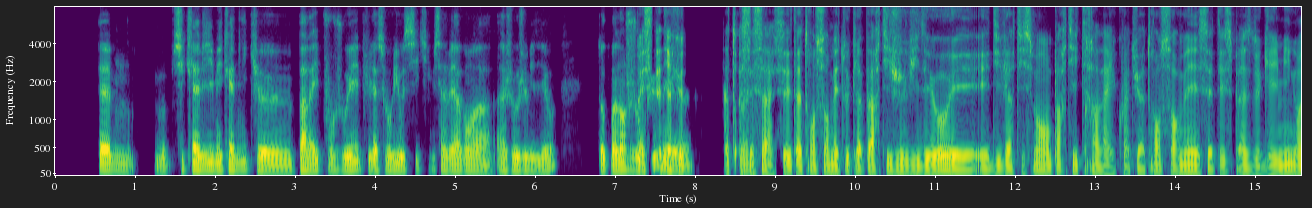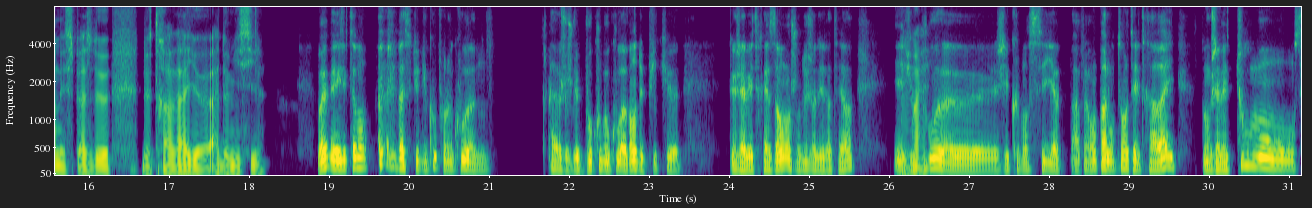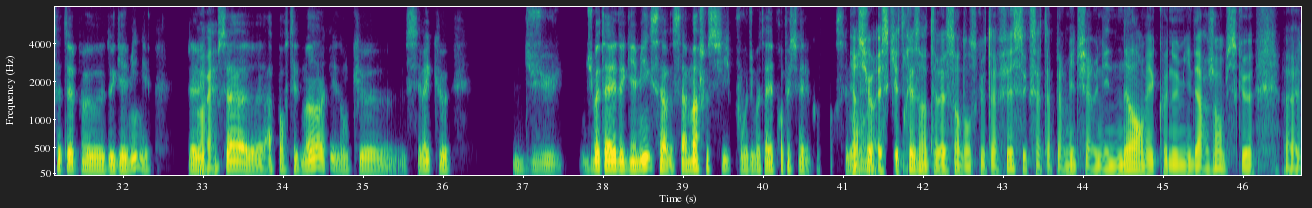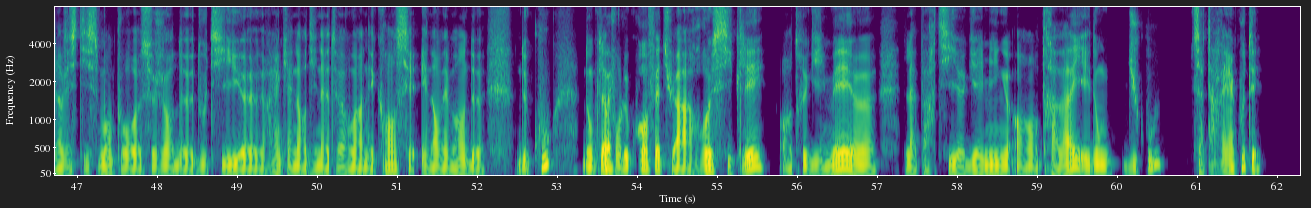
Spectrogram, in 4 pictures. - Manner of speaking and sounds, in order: throat clearing; put-on voice: "set up"; stressed: "énorme"
- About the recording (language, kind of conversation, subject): French, podcast, Comment aménages-tu ton espace de travail pour télétravailler au quotidien ?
